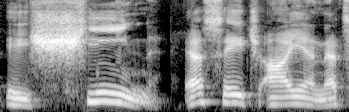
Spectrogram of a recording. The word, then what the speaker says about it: Shin: It's called a Shin, S-H-I-N. That's how it's pronounced.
